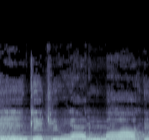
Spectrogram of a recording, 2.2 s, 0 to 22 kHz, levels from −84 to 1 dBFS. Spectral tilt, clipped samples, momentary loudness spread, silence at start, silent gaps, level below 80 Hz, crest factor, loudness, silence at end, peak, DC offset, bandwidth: -5.5 dB/octave; under 0.1%; 3 LU; 0 s; none; -68 dBFS; 14 dB; -24 LUFS; 0 s; -8 dBFS; under 0.1%; 15 kHz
